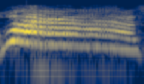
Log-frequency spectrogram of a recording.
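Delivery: very high, loud hammed-up child's wail; a big fake bawling wah; a daughter wailing upstairs; mock wail. Child cries again.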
